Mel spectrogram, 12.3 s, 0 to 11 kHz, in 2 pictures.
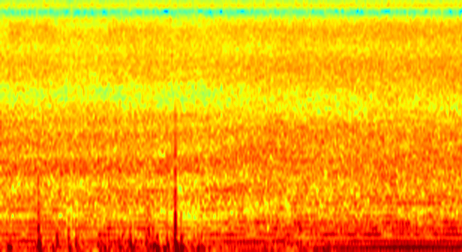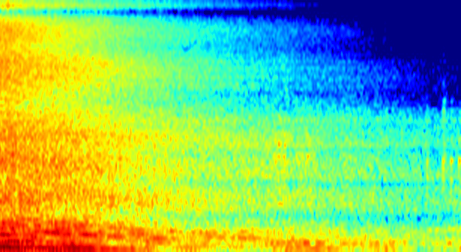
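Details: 20-inch Patton fan on medium speed: steady hum with fast shaking rattle that winds down as the fan slows; heavy vibration from blade imbalance.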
